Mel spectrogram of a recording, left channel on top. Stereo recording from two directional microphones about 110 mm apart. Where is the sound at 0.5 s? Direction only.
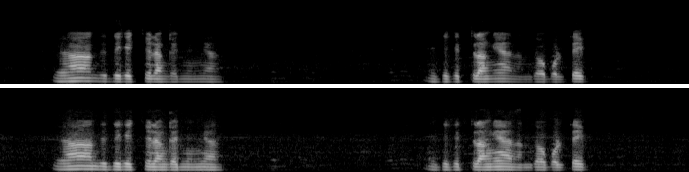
30° right (ahead or behind).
